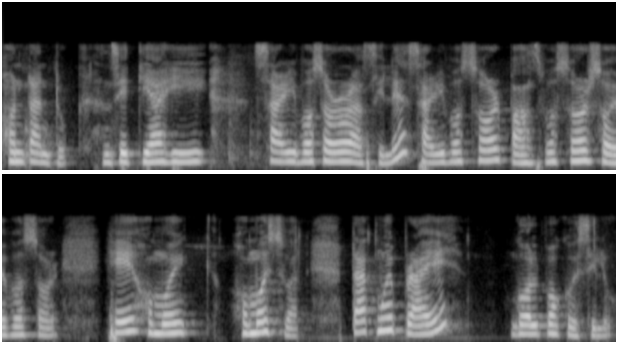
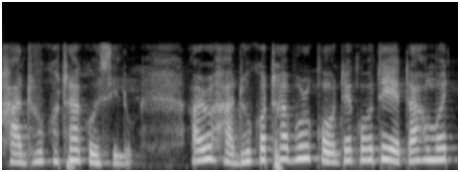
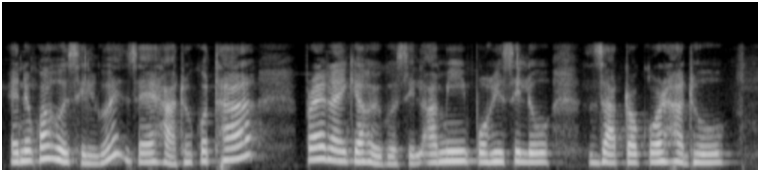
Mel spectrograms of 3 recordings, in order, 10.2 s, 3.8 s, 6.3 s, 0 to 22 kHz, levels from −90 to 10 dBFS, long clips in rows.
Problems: none marked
